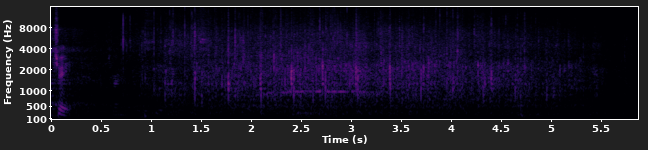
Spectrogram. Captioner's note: cheering and applause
